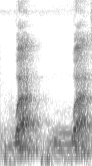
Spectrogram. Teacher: waw itu di huruf bibir ya. Wa seperti itu. Dan wa ini sifatnya tipis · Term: huruf waw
